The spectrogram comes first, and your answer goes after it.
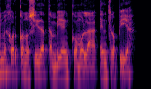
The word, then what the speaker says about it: entropía: conocida también como la entropía, aunque reconozco que en ocasiones la pronunciación es entropia. En lo personal, como lo aprendí como entropía, me cuesta trabajo mencionarlo como entropia.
